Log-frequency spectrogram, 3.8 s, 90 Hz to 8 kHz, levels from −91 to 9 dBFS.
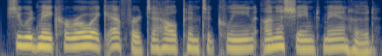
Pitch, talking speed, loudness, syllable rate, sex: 175 Hz, 190 wpm, -16 LUFS, 4.9 syllables/s, female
